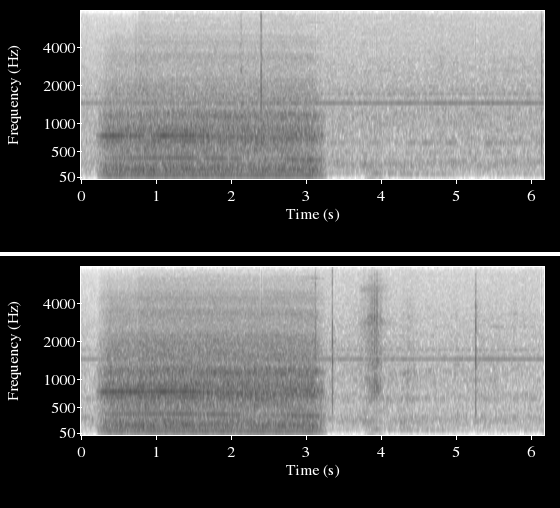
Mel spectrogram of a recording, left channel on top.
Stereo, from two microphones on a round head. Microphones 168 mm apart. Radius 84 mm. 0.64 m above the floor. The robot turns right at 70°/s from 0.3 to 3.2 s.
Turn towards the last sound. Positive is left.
No sound to turn to.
